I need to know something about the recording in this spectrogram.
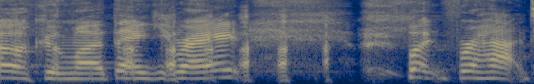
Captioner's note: Enuka laughing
